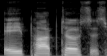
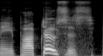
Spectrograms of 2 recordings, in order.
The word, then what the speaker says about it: apoptosis: and the cell undergoes apoptosis or aptois or however you like to say that word um I've heard it say I've heard it pronounced several different ways I like saying apoptosis so that's what happens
